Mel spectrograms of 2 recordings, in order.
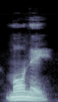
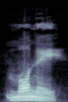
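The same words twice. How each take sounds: The two takes are said the same way.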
